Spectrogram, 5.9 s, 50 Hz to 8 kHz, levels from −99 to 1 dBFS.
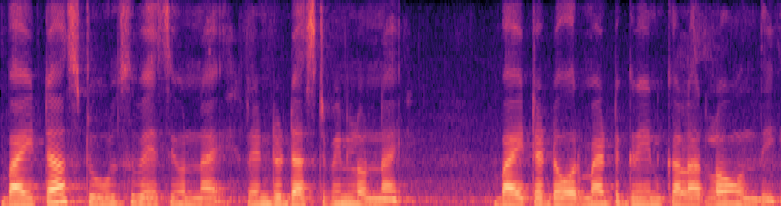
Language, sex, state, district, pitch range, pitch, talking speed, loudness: Telugu, female, Andhra Pradesh, Srikakulam, 205-220 Hz, 210 Hz, 165 wpm, -19 LUFS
